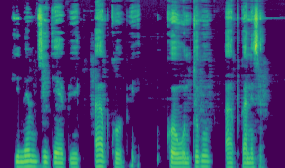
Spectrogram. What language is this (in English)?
Kalenjin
